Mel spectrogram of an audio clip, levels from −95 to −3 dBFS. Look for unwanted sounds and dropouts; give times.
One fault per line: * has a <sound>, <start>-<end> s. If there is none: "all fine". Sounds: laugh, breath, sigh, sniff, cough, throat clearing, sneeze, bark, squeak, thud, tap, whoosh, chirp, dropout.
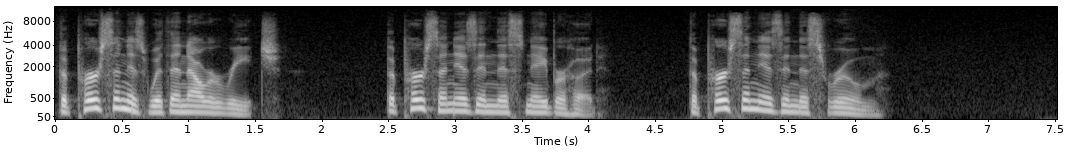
all fine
